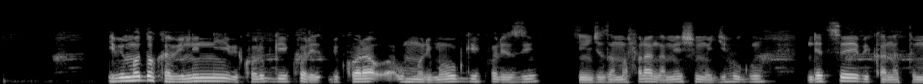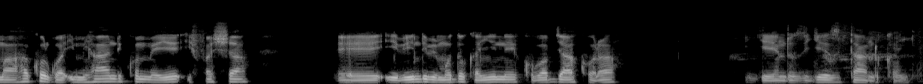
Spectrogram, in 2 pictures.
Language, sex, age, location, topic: Kinyarwanda, male, 18-24, Huye, government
